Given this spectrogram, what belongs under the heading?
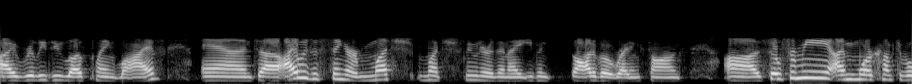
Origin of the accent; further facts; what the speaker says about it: Windsor, Ontario, Canada; I had gone back there for a few years, my hometown, and kind of the sort of Windsor Detroit imagery comes up on the album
